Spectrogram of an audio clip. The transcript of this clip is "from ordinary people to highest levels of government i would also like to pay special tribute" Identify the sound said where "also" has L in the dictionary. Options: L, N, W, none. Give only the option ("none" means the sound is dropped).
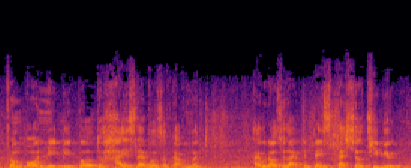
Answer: L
